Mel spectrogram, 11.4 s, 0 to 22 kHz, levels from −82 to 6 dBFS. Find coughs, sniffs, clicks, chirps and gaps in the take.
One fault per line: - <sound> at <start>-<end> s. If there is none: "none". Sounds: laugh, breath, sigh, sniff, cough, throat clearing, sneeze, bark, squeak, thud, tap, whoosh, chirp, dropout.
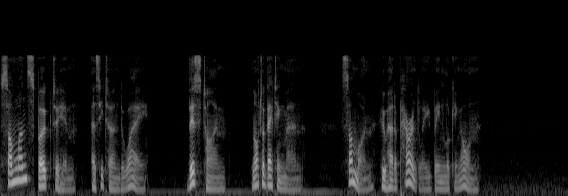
none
